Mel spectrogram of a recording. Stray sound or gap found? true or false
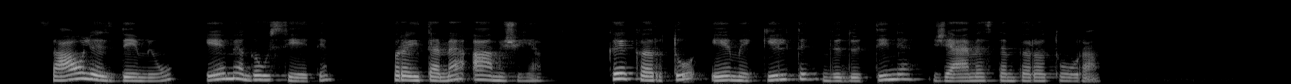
false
